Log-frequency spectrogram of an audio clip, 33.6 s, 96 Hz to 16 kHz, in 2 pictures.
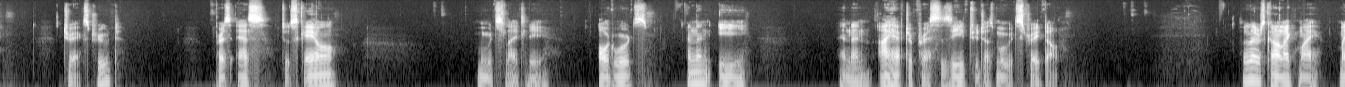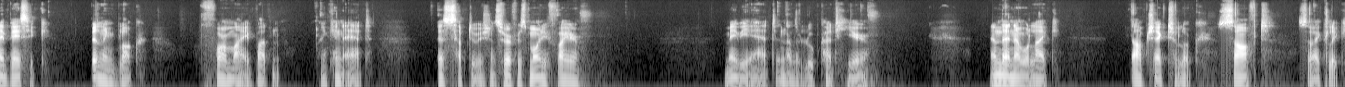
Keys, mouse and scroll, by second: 5.4 click, 8.9 e, 14.3 Tab, 14.5-15.5 middle drag, 16.0 middle click, 16.2-16.6 middle drag, 18.7-20.7 middle drag, 20.7-22.7 drag, 24.6 Tab, 26.1 ctrl+r, 27.9 Tab, 29.3 t, 33.2-33.6 drag.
